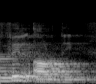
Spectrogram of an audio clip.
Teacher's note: لام ساکن پہ اظہار قمری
